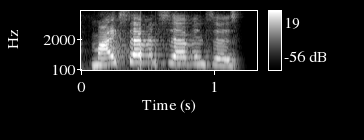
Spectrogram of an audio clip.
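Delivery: ordinary talk, nothing marked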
